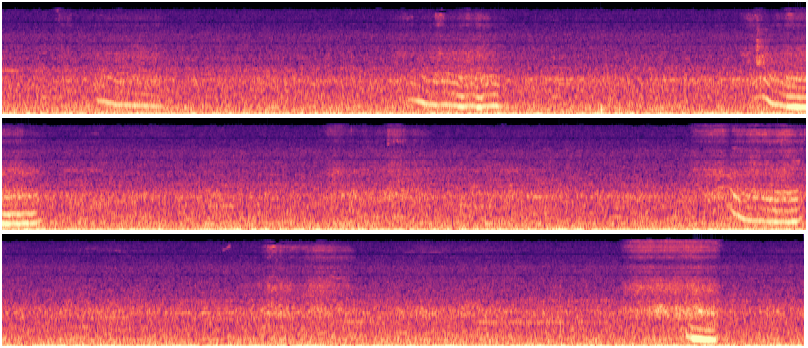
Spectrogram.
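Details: Riku, an American Shorthair cat, snores while asleep after sitting down beside someone: soft breathy rasps about every two seconds, each carrying a short whistled note that slides downward, over a steady low hum.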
